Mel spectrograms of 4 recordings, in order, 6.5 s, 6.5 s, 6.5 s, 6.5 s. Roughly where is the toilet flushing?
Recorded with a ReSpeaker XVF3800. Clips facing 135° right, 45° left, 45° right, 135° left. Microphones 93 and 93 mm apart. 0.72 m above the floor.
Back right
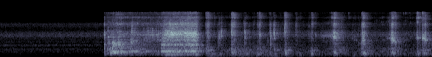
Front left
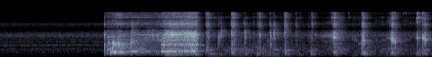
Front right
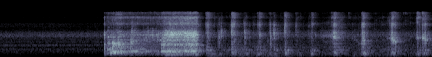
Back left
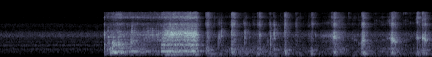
Ahead left.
